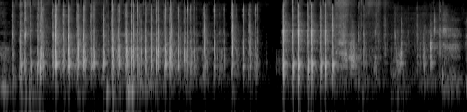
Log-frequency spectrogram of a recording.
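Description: Rapid clicking keystrokes on a Redragon Trundle RGB mechanical keyboard fitted with sound-absorbing foam, steady close-up typing bursts with a brief pause midway, no talk.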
